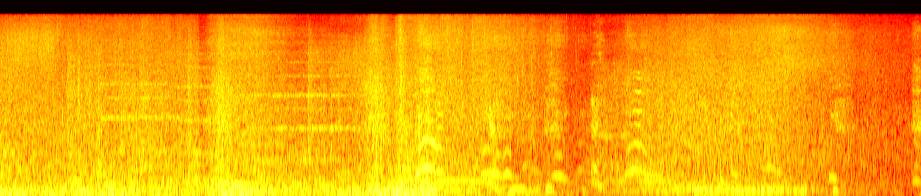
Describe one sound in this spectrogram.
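A jet ski engine roars across the water.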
